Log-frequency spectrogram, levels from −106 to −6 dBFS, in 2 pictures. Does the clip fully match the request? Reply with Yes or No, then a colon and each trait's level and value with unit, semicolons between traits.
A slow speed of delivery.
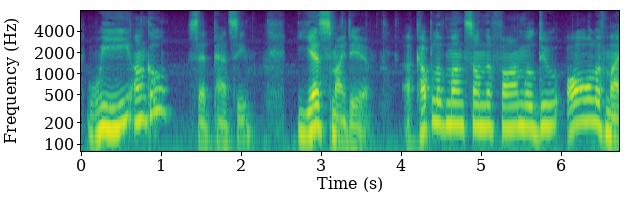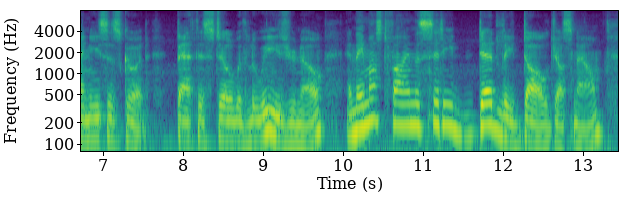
No: average, 170 wpm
